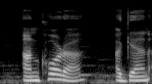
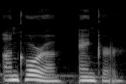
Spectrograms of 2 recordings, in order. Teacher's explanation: if you stress the second syllable Anora means again if you stress the first syllable Anora means anchor let's try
